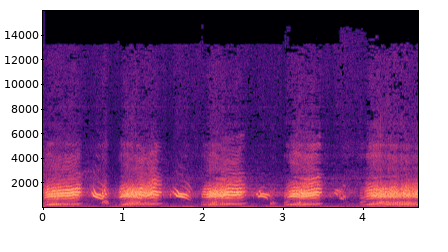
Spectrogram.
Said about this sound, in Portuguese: O jegue estava no portão, quis me pegar. Quando me viu, foi murchando as orelhas, mostrando o dente e começou a relinchar.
